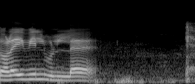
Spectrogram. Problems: constant background noise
